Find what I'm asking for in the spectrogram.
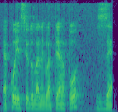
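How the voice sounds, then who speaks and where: A Brazilian man teaching English in a playful video lesson, slowly stretching out example sounds. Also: fairly low pitch, dark tone. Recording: slightly dull lo-fi sound.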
